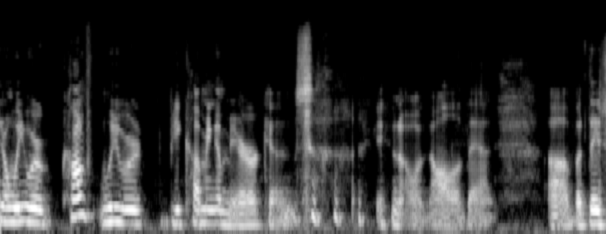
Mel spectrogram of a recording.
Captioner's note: laughing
